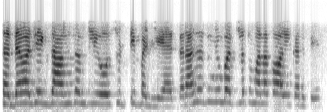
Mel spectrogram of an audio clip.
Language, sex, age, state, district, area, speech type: Marathi, female, 18-30, Maharashtra, Mumbai Suburban, urban, conversation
